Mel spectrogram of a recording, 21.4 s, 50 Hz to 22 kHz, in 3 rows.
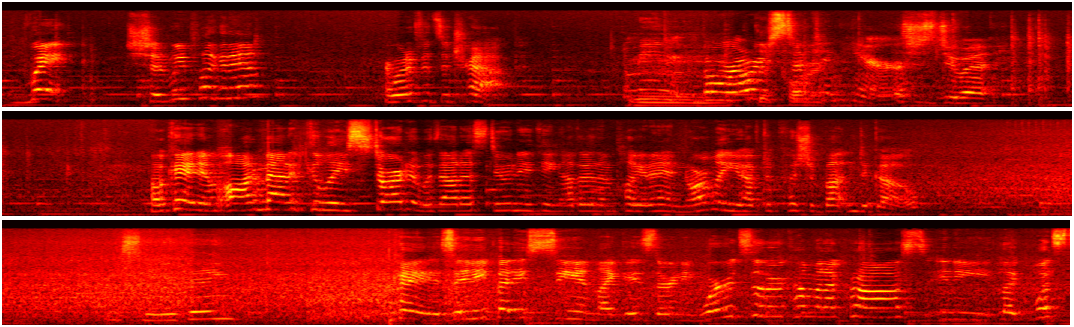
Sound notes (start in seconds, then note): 13.8 fan whirring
